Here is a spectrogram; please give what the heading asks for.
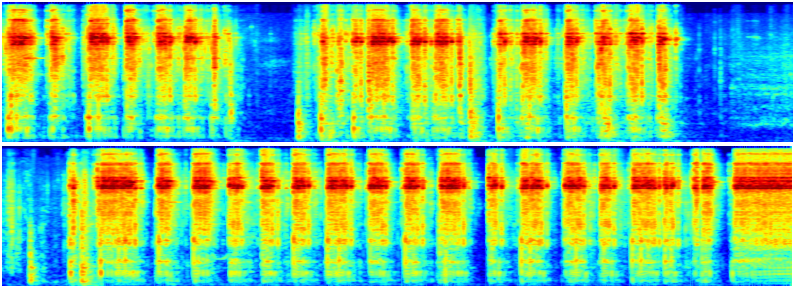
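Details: HPI Nitro Rush RC car nitro engine started after many years of sitting: rapid, sharp, high-pitched buzzing bursts come and go with throttle blips, some clattering; running fine, normal running.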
